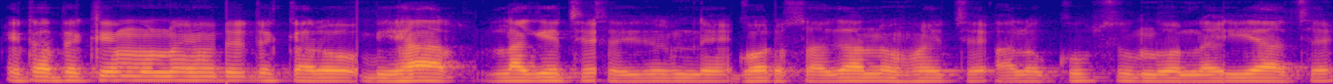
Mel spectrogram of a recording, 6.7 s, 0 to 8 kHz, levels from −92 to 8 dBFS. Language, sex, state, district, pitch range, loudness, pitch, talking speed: Bengali, male, West Bengal, Purulia, 120-130 Hz, -22 LUFS, 125 Hz, 160 wpm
